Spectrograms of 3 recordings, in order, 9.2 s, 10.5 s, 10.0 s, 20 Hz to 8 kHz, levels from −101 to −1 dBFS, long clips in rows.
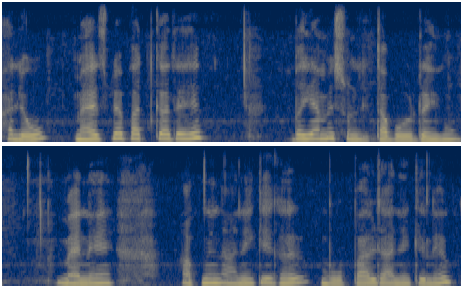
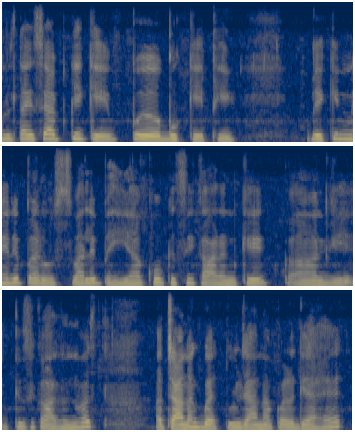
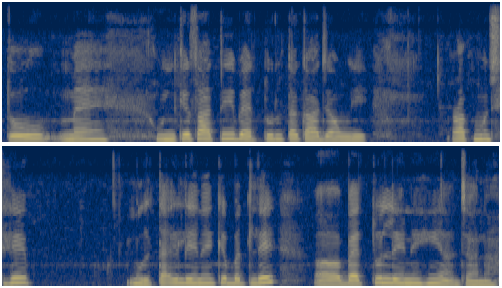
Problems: background sounds at intervals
